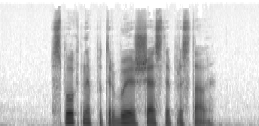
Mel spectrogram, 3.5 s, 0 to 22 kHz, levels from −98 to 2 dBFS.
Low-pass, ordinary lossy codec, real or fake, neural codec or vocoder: 19.8 kHz; MP3, 96 kbps; real; none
